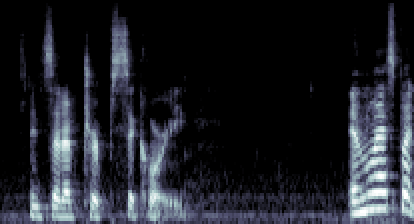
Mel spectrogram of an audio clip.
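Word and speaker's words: Terpsichore: Nine out of 10 times I said Tpsor instead of Tpori.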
